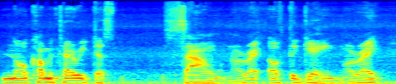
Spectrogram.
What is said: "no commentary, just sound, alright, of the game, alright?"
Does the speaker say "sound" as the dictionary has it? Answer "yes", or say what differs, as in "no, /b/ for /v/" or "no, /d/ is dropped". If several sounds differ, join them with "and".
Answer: yes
